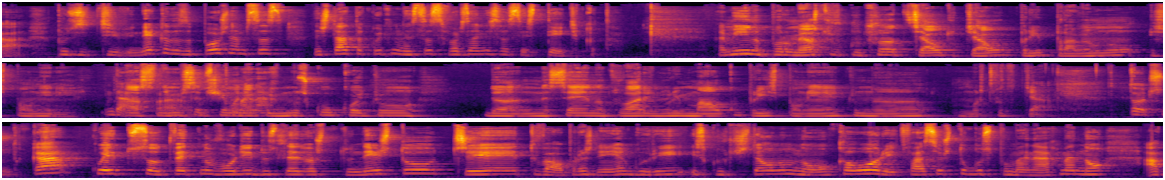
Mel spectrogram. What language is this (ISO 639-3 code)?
bul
